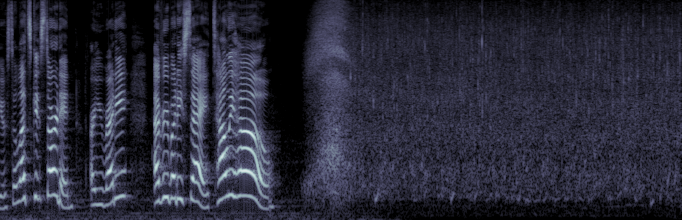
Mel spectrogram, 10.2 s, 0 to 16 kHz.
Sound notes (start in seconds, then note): 4.6 air whooshing; 4.9 water trickling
